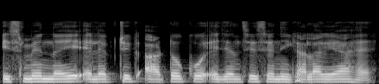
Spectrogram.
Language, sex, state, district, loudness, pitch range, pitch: Hindi, male, Jharkhand, Garhwa, -13 LUFS, 120-130 Hz, 125 Hz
